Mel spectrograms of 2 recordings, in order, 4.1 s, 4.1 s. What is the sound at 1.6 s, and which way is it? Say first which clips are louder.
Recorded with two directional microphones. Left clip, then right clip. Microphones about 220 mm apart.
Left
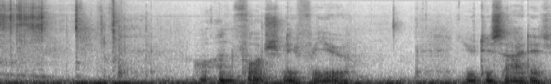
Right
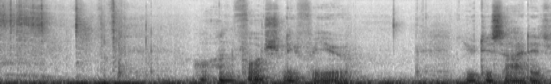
Speech: even; 10° left (ahead or behind).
